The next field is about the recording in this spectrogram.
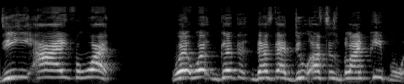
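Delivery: normal talking voice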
